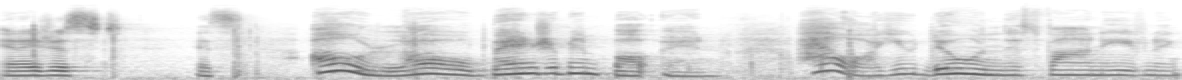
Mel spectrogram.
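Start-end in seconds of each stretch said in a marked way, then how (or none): 1.6-5.9 very affected, over-the-top, campy put-on Southern accent. Mocking a film's put-on accent, doing an over-the-top fake Southern accent. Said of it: "very affected Southern accent".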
